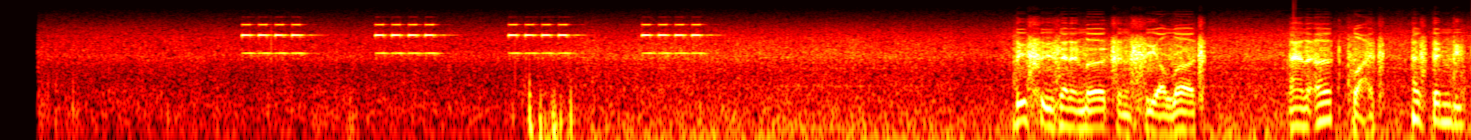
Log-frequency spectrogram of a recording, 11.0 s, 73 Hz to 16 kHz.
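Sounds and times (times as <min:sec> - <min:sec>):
steady hiss: 0:00.3 - 0:11.0
rapid high electronic beeps: 0:01.8 - 0:05.4
low thumps: 0:03.8 - 0:05.2.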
